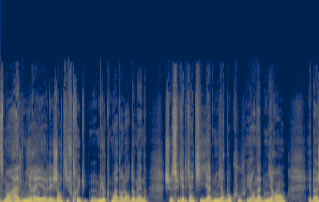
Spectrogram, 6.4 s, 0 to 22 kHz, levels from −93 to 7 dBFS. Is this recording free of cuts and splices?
no; 1 cut; at 1.4 s

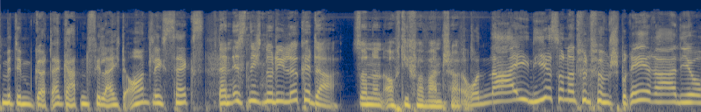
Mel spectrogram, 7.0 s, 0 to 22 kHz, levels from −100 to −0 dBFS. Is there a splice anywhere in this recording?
yes; 1 cut; at 3.4 s

